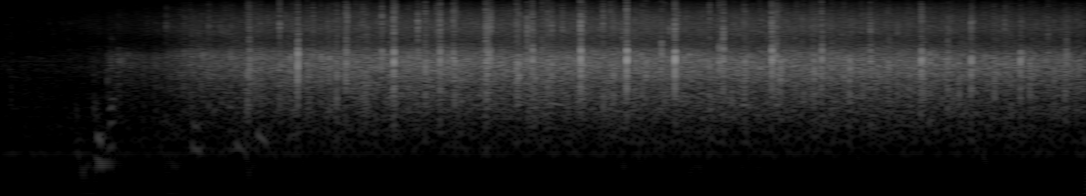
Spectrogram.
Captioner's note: applause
